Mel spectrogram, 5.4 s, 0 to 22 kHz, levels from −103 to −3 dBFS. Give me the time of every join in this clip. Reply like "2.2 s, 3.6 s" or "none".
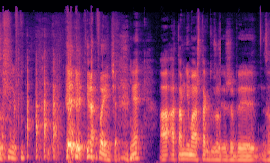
2.6 s, 4.4 s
